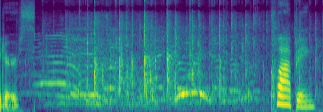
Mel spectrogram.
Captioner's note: applause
